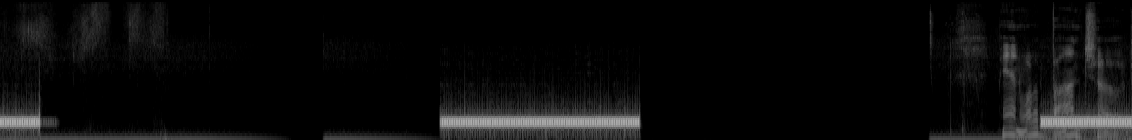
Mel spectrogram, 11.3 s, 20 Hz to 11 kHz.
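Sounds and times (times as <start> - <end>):
telephone ringback tone over the line: 0.0 - 0.4, 4.4 - 6.4, 10.4 - 11.3
speech: 10.1 - 11.2.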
